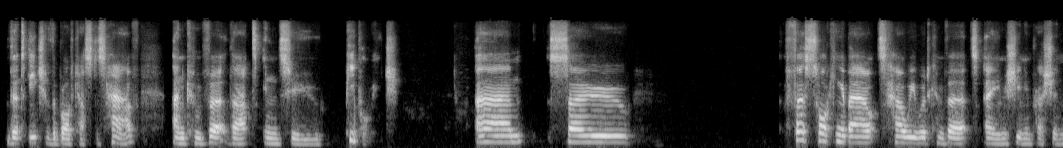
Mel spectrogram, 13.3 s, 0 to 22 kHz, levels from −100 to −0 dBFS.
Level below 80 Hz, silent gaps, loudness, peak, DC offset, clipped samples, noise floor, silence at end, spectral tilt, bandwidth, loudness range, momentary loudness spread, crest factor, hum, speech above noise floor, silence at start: -68 dBFS; none; -19 LUFS; -4 dBFS; under 0.1%; under 0.1%; -84 dBFS; 0 s; -2 dB/octave; 13 kHz; 3 LU; 10 LU; 18 dB; none; 64 dB; 0.1 s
